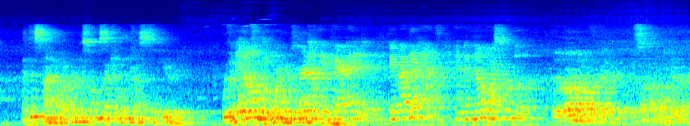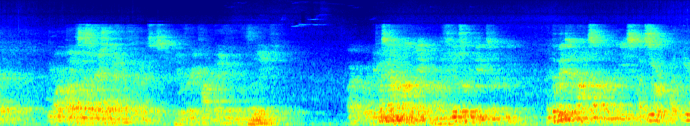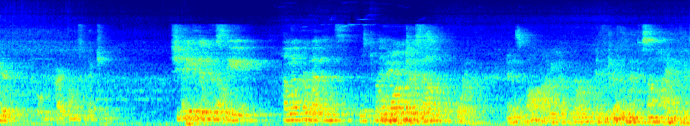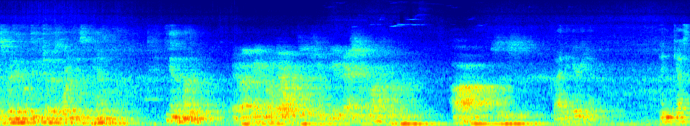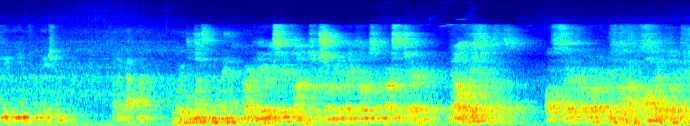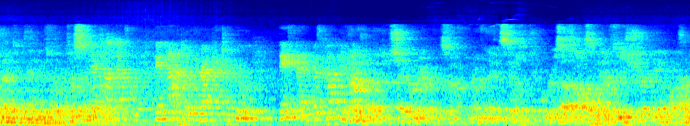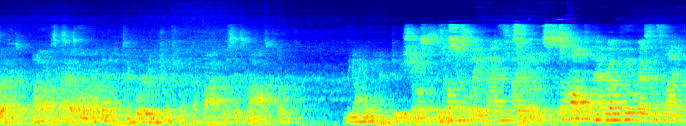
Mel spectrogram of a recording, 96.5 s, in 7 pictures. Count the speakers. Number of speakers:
9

